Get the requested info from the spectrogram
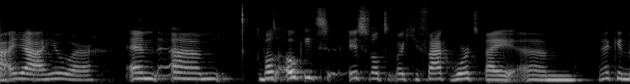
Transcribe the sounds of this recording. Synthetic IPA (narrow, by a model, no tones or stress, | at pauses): jaɦɪlˠɛɹχ | ʔɛnəmʋɑtowkitsɪsʋɑtʋɑtjəvaːkɦʊːɹtbɛjəɦɛkɪnd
